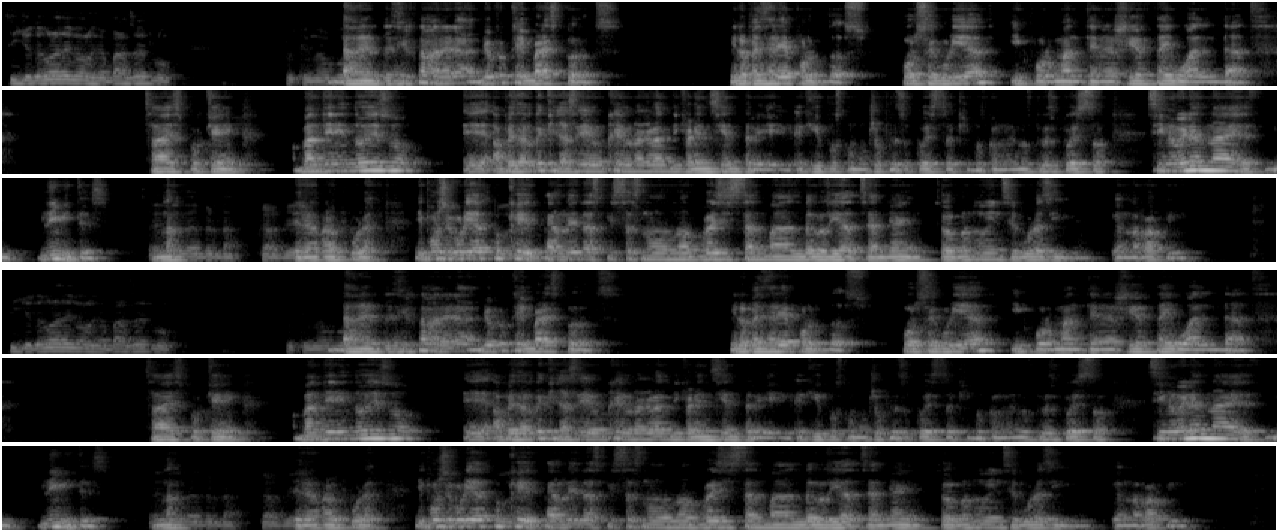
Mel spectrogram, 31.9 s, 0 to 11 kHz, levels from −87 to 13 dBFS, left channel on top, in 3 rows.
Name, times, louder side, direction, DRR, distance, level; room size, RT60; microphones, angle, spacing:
voice 1, 0.0-1.4 2.4-3.2 12.5-12.7 22.5-23.8 24.9-25.8 29.6-30.2, left 4 dB, 55° left, 0.5 m, -45 dB
voice 2, 2.7-5.1 6.1-7.2 7.5-10.6 11.8-12.7 13.0-14.1 14.5-19.9 20.2-22.1 22.5-22.8 23.7-24.4 24.7-31.2, left 1 dB, 80° left, 1.1 m, -31 dB
11.0 x 4.1 x 4.7 m
head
